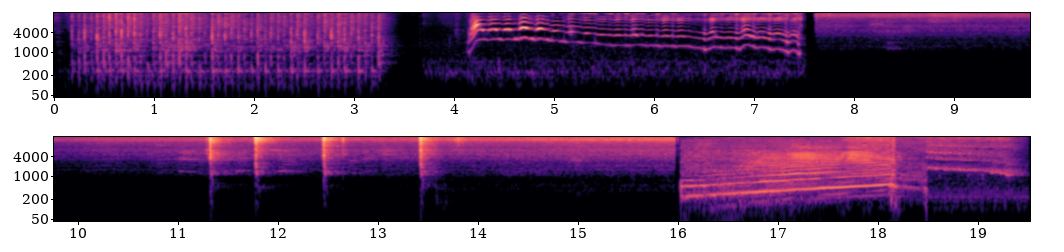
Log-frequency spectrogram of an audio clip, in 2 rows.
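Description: A string of short unrelated sounds: a scratchy, rhythmic rustle, then a long high cry that wavers and falls in pitch, then a few sharp clicks over faint hiss. Near the end comes the loudest part, a Nissan Skyline R32's engine revving for about two seconds, rising in pitch.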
